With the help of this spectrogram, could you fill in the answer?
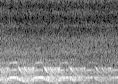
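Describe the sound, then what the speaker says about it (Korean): A loud Korean fire service ambulance siren wails close by at night in rapid, repeating sweeps, over the hum of the vehicle engine. "구급차가 사이렌을 울리며 출발하는데요."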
